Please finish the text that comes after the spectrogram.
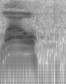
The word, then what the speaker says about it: Lowe: Brandon Lau. Yes, I finally pronounced that right.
